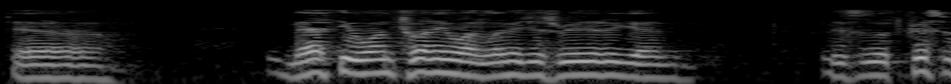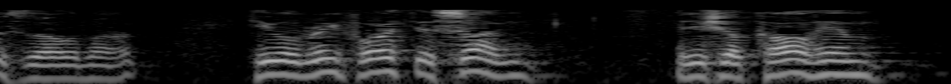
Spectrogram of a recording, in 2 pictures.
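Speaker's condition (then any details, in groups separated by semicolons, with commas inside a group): Parkinson's; wakes up around 3 am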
